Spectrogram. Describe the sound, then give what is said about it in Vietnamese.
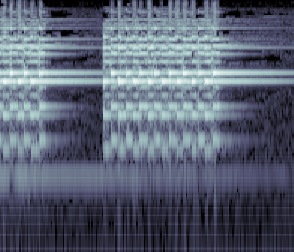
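A telephone rings in an office in two loud electronic bursts, the first short and the second longer, each a rapid warbling trill with a steady tone beneath it, then fading. “Ông Trân vào phòng làm việc, vừa ngồi xuống ghế thì chuông điện thoại reo vang”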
